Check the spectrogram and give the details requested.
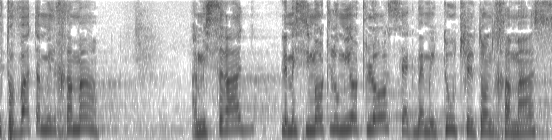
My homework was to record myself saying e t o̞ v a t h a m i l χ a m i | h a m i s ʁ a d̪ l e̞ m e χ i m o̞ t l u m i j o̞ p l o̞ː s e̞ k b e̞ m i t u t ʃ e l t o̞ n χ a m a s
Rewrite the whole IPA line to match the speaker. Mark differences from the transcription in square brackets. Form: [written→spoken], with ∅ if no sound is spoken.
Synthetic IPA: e t o̞ v a t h a m i l χ a m [i→a] | h a m i s ʁ a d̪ l e̞ m e [χ→s] i m o̞ t l u m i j o̞ [p→t] l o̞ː s e̞ k b e̞ m i t u t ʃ e l t o̞ n χ a m a s

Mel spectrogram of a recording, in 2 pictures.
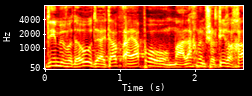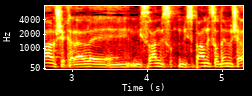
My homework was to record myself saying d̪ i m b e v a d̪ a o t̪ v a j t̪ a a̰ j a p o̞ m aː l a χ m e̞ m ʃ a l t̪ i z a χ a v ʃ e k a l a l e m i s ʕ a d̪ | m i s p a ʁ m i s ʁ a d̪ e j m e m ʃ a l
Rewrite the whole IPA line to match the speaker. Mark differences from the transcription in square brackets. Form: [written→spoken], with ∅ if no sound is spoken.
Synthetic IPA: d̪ i m b e v a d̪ a [o→u] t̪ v a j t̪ a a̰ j a p o̞ m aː l a χ m e̞ m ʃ a l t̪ i [z→ʁ] a χ a v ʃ e k a l a l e m i s [ʕ→ʁ] a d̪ | m i s p a ʁ m i s ʁ a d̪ e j m e m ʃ a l

